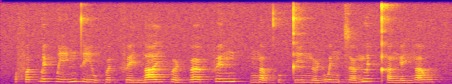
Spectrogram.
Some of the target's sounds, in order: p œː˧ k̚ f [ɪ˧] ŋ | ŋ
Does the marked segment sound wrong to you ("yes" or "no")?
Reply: yes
